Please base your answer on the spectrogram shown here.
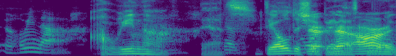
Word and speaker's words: Ruinart: Next, you have another silent letter is Ruinart.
